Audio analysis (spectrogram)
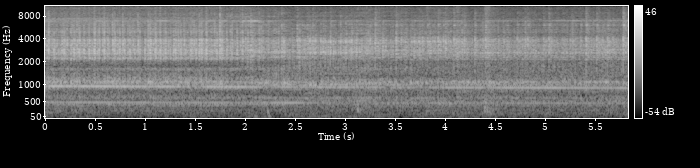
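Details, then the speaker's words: Electric go-kart with QS Motors motor and Fardriver controller during throttle learn/troubleshooting: high motor whine with light, uneven metallic chatter as it spins unloaded; the noise is the drive sprocket rattling loose. "That noise you're hearing is actually just the sprocket rattling on there."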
